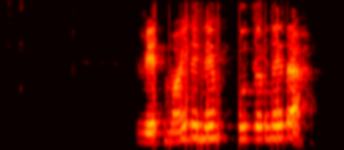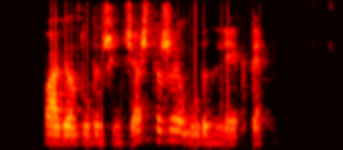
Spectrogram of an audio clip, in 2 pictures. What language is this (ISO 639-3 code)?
chm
